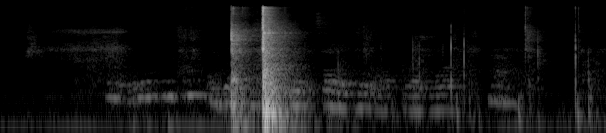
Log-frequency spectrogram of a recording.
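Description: A hinged closet door pushed shut, closing with two loud knocks in quick succession about two and a half seconds in.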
